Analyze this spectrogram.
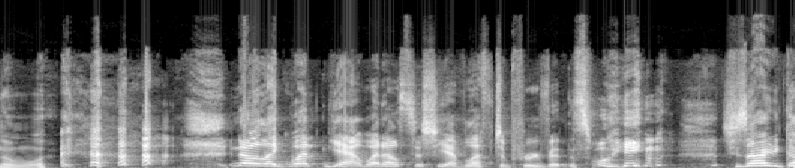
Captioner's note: laughter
